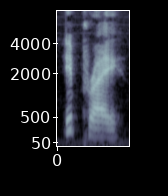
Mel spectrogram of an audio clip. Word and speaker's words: Ypres: I pre The Y becomes a I and the S is silent.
